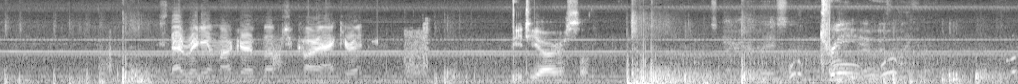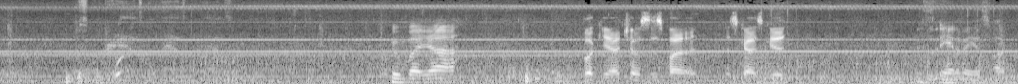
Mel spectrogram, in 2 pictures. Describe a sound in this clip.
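A helicopter engine and rotor drone steadily in the cockpit.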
